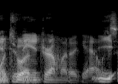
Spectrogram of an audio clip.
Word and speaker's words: Andromeda: Andromeda.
